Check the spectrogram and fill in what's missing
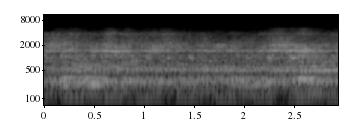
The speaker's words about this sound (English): Oh, I saw this plane land before. Remember?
